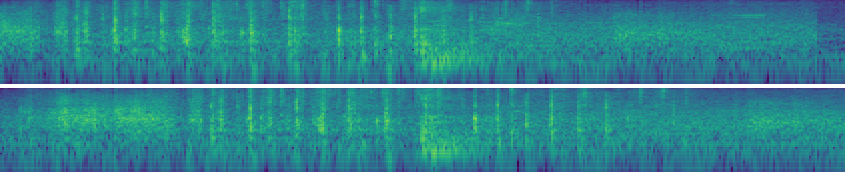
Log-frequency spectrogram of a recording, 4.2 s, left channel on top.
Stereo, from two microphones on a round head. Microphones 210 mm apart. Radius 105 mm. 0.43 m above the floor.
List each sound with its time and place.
2.0 s a splash: 40° left (ahead or behind), 6 m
